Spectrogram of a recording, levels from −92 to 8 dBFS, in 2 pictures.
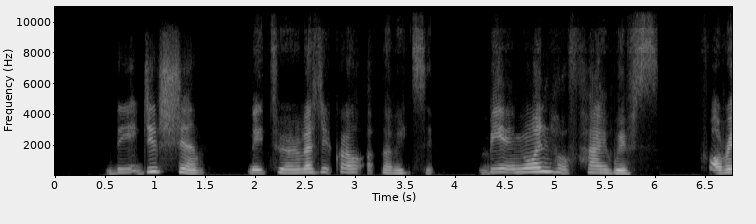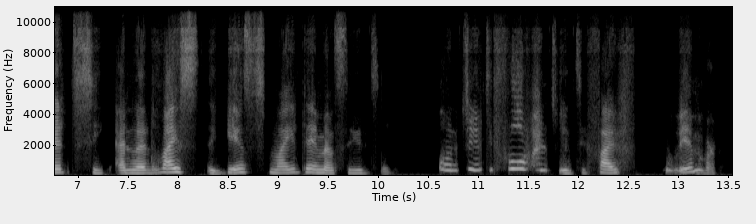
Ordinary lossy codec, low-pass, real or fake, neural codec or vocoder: Opus, 16 kbps; 9.9 kHz; fake; codec, 16 kHz in and 24 kHz out, 0.4 kbps, LongCat-Audio-Codec, four codebook decoder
